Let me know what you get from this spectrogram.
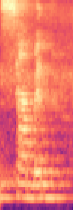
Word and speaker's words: salmon: So they pronounce the L in salmon.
